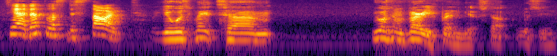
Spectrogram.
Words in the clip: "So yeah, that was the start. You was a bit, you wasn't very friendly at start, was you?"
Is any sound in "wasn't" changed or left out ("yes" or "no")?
no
